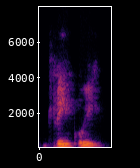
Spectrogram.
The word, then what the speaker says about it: rikuy: Tendría que ser ricui, es decir, el ri tiene que ser más fuerte que el cui.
